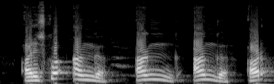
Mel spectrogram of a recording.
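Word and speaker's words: ङ: अंग जो होता है इसका अंग में अ नहीं होता, ग भी नहीं होता है। बीच में जो बच गया वह य होता है। लेकिन उसका हम उच्चारण नहीं कह सकते हैं। इसलिए सुविधा के लिए उसको अंग पढ़ते हैं।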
